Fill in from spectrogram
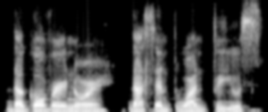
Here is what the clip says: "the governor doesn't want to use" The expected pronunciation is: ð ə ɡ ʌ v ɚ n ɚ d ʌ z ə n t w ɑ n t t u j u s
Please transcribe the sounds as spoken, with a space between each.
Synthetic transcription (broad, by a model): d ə ɡ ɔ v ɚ n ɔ d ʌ s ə n t w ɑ n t t u j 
